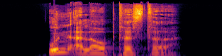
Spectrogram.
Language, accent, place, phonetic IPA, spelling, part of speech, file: German, Germany, Berlin, [ˈʊnʔɛɐ̯ˌlaʊ̯ptəstə], unerlaubteste, adjective, De-unerlaubteste.ogg
- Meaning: inflection of unerlaubt: 1. strong/mixed nominative/accusative feminine singular superlative degree 2. strong nominative/accusative plural superlative degree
